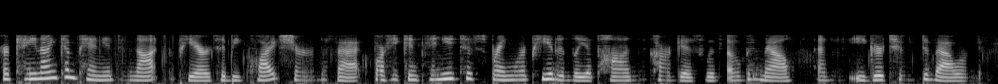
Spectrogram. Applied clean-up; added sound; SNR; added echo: neural separator model SepFormer WHAM!.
